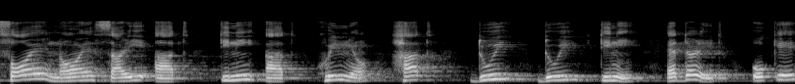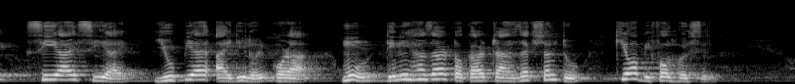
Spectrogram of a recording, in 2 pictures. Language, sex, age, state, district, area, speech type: Assamese, male, 18-30, Assam, Charaideo, urban, read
